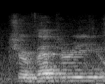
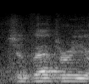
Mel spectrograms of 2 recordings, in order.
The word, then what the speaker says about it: Cerveteri: Cerveteri or Cerveteri, however you want to.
